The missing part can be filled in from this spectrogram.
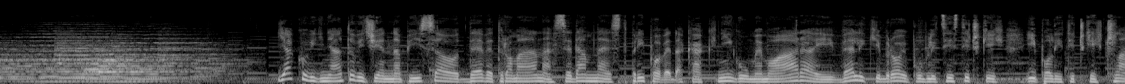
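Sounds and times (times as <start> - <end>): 
church bells ringing: 0.0 - 2.5
speech: 2.8 - 11.2.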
